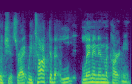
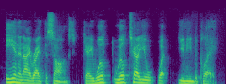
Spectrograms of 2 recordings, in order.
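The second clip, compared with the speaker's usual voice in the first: put-on deadpan flat delivery, lower pitch; 3 semitones lower than usual. Retelling what Billy said to the bass player: imitating Billy's deadpan delivery. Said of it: "completely deadpan just said".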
